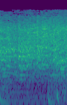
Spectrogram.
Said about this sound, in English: It's an RC car. I see that. There it is. Yeah, that's more like it right there. That's more to scale.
